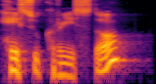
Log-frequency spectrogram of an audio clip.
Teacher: Notice that what we call the letter J in English, this is called Jota in Spanish. It makes a rough H sound, or a rough breathing.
